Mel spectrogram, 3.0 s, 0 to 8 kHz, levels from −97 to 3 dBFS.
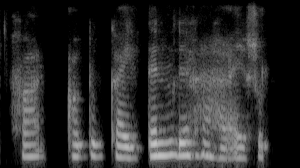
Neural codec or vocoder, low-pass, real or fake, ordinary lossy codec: codec, 24 kHz, 0.9 kbps, WavTokenizer, medium speech release version 2; 7.2 kHz; fake; Opus, 24 kbps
